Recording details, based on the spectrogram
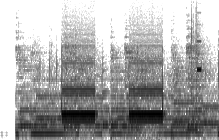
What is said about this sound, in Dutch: Dus spreek wat in na de piep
